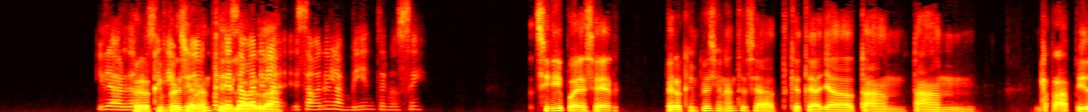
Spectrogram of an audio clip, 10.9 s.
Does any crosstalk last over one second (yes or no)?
yes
